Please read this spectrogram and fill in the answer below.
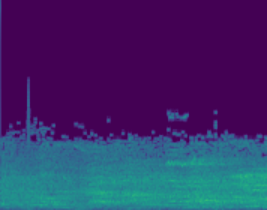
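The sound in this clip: Slow basketball dribbling on the court during a Longhorns basketball game: a few dull, low bounces thud at an unhurried pace beneath steady, loud crowd noise.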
